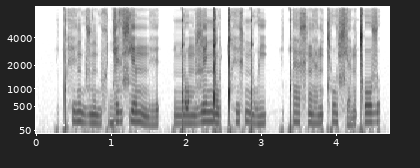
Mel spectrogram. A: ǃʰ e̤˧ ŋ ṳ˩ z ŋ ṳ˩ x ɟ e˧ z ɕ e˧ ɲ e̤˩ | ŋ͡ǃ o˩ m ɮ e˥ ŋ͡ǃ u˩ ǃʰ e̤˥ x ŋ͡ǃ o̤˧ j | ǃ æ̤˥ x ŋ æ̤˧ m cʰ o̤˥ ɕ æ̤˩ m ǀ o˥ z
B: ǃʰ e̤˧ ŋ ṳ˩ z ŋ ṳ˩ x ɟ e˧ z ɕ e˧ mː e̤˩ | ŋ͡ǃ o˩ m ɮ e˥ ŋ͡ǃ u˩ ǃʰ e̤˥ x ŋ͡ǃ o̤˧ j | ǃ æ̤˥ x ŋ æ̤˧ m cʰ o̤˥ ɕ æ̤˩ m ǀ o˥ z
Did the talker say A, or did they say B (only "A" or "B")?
B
